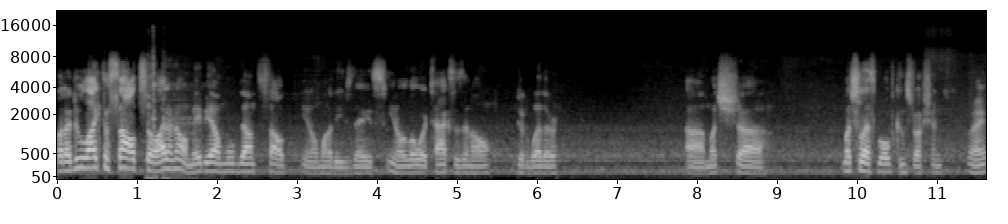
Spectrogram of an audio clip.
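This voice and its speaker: A man with a Bulgarian accent uses lively intonation and big swings in loudness, leaving long, frequent pauses. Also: medium pitch for a man, moderate pace. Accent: Eastern European (Bulgarian). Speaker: gaming streamer. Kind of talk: casual live-stream chat with gameplay. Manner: halting, many fillers.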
